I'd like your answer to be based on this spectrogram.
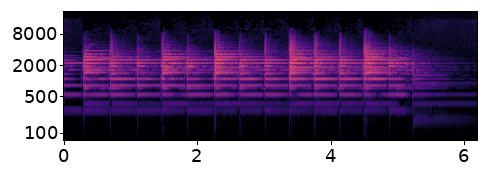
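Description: Electric guitar with chorus, echo and light distortion plays a riff, a steady run of about twelve picked notes over a ringing drone, alone and clear, ending on a lower sustained note.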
